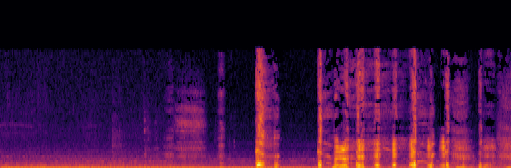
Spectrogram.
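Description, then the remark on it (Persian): A single harsh cough after inhaling smoke, then a rapid, sputtering fit of about eight more, loud, over a low steady hum. It sounds like someone choking on smoke. “خوبه، سرفه باعث میشه درست حسابی جذب بشه.”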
